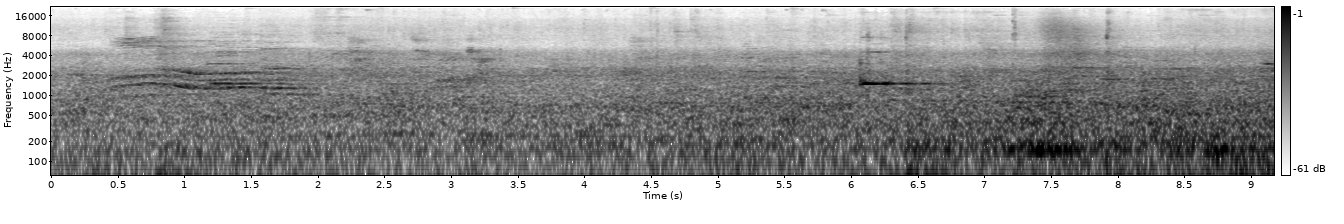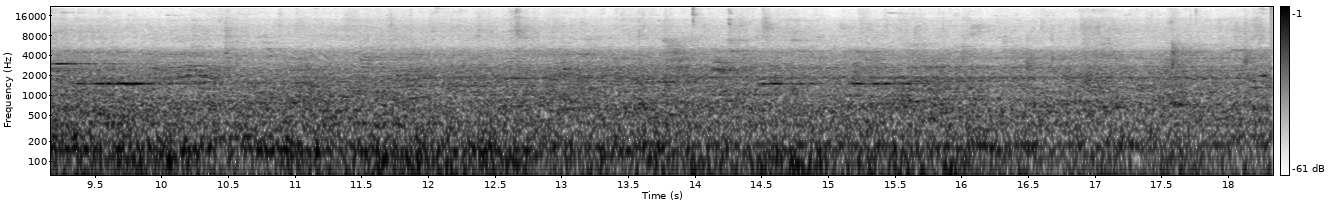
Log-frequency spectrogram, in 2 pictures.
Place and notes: in the MRT Station, Sony PCM D50 + Soundman OKM II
